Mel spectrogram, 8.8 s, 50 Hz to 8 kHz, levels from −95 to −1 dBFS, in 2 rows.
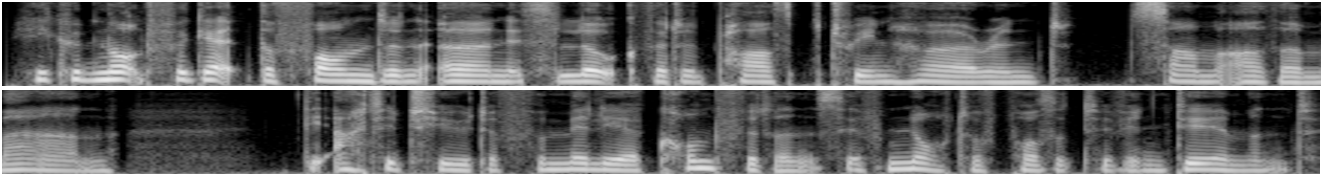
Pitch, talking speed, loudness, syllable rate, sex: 160 Hz, 185 wpm, -21 LUFS, 5.9 syllables/s, female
